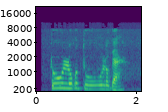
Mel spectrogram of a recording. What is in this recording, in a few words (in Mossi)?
"tʋʋlg-tʋʋlga", moore; quickly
